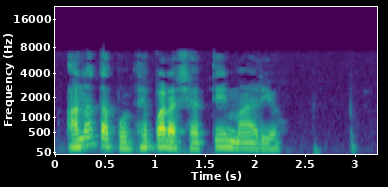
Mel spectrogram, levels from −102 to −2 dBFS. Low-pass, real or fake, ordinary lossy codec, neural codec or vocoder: 7.2 kHz; real; AAC, 32 kbps; none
